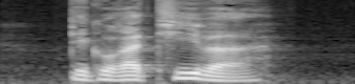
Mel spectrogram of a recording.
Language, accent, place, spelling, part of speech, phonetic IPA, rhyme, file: German, Germany, Berlin, dekorativer, adjective, [dekoʁaˈtiːvɐ], -iːvɐ, De-dekorativer.ogg
- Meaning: 1. comparative degree of dekorativ 2. inflection of dekorativ: strong/mixed nominative masculine singular 3. inflection of dekorativ: strong genitive/dative feminine singular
